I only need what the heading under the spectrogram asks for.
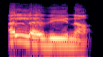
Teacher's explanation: അല്ലദീന നാവിന്റെ അറ്റം മേലെ മുൻപല്ലിന്റെ അടിഭാഗത്ത് ടച്ച് ചെയ്യുന്നുണ്ടോ അല്ലെങ്കിൽ അവിടെ തൊടുന്നുണ്ടോ എന്ന് നോക്കിയാൽ മതി.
